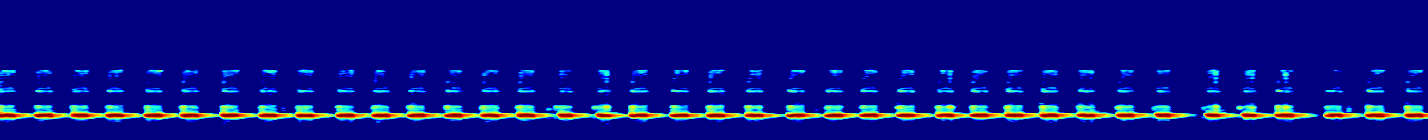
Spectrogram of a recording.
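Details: Single cricket chirping continuously, sharp high pulsed notes at a fast even pace of roughly three and a half per second, with only a tiny break near the end; quiet background.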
